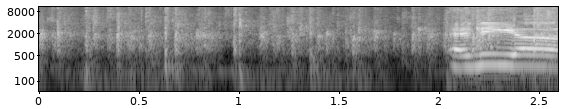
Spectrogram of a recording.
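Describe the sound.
An audience claps in a dense, steady patter of many hands for about two seconds, then a loud, tonal voice rises over the fading applause.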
